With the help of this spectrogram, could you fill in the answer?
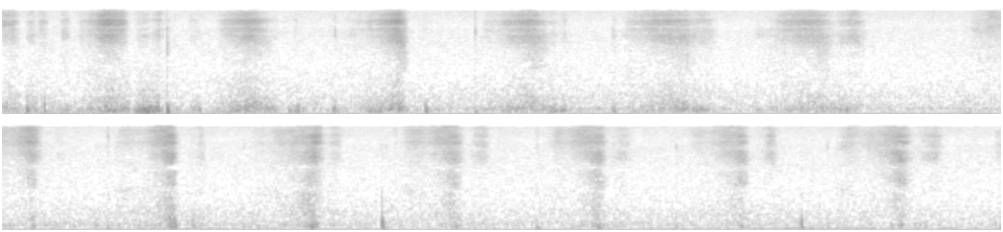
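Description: A small white plastic clothespin with a metal spring is handled and scratched with fingertips and nails. Soft, bright scratching bursts repeat at an uneven pace over a low, quiet background, with a couple of sharper clicks.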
